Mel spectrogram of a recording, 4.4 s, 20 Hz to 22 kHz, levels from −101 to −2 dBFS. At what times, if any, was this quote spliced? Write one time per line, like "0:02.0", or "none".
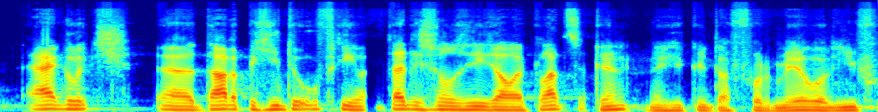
0:01.8
0:03.0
